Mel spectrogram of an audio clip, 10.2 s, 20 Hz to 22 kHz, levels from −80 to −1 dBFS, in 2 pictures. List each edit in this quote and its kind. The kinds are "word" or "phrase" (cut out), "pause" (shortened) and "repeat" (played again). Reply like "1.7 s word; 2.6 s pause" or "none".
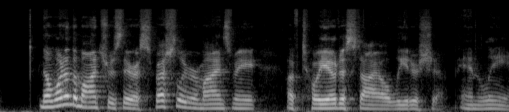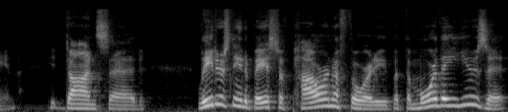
none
